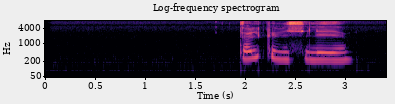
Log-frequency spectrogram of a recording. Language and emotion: Russian, positive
